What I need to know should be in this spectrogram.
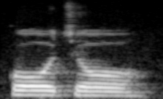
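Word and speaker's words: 誇張: Từ này đọc là gocho, có nghĩa là khoa trương, mang tính chất khoe khoang quá mức, phóng đại ấy.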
